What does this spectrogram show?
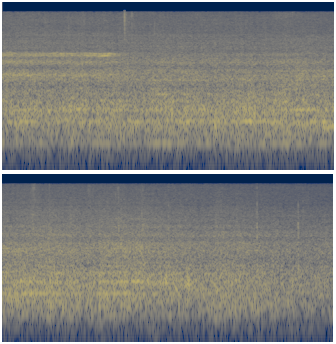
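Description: Multi-car passenger multiple-unit train running past along the platform and away, a steady rolling rumble of wheels on rail that fades near the end. A thin high whine stops about a second in.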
